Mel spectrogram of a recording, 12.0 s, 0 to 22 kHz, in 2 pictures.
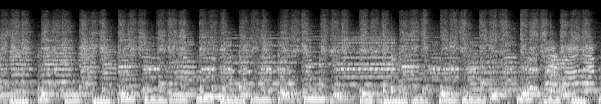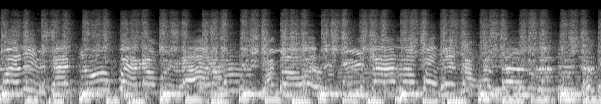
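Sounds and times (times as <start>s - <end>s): band playing: 0.0s - 12.0s
button accordion: 0.0s - 12.0s
metal scraper scraped in rhythm: 1.7s - 12.0s.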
